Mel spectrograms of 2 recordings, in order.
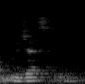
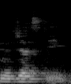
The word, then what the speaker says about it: M'Jestie: take out the A, take out the Y, and I just repronounced it as M'Jestie. And it fit better. It was a more humble thing. So it's like not true blue majestic, just a little bit M'Jestie, I think was the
